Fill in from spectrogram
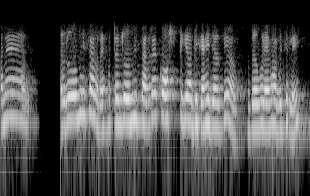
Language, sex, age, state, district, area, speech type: Odia, female, 45-60, Odisha, Angul, rural, conversation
